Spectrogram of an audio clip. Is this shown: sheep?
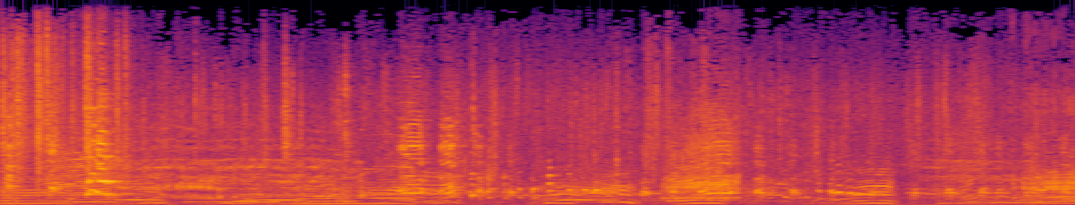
yes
